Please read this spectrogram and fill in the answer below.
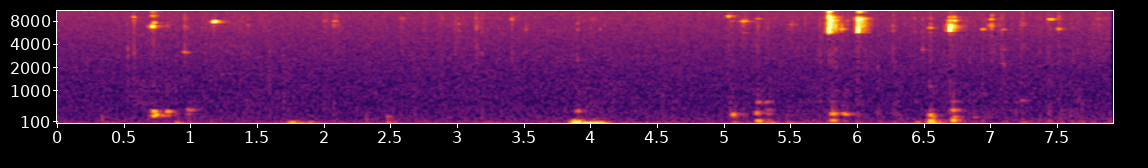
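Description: Faint, scattered computer mouse clicks and keyboard key taps, with short runs of key taps between about five and seven seconds in. A dull thump about four seconds in is the loudest sound.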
